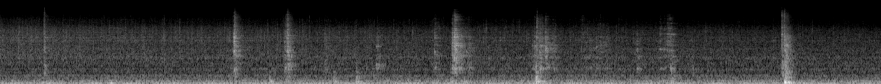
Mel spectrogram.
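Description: Fried rice sizzling steadily in a hot electric skillet. Scattered sharp clicks and pops sound through it, and the loudest comes near the end.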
